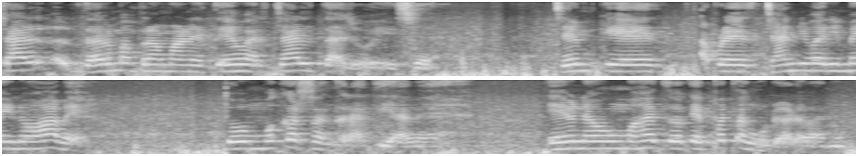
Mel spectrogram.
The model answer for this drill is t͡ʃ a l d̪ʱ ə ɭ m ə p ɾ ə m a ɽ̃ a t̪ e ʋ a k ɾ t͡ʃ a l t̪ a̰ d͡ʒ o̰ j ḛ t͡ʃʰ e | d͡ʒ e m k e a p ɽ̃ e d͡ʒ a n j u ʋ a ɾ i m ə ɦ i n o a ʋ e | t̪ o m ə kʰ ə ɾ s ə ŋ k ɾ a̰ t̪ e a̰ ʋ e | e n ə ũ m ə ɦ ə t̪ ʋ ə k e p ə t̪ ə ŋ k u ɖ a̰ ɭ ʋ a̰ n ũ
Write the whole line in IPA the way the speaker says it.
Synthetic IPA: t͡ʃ a l d̪ʱ ə ɾ m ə p ɾ ə m a ɽ̃ e t̪ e ʋ a ɾ t͡ʃ a l t̪ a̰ d͡ʒ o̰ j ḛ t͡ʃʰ e | d͡ʒ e m k e a p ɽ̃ e d͡ʒ a n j u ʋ a ɾ i m ə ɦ i n o a ʋ e | t̪ o m ə k ə ɾ s ə ŋ k ɾ a̰ t̪ i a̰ ʋ e | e n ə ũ m ə ɦ ə t̪ ʋ ə k e p ə t̪ ə ŋ ɡ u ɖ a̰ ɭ ʋ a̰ n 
